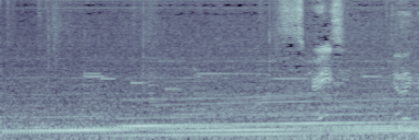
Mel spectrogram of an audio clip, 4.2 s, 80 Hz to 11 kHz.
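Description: Lamborghini Gallardo's V10 engine under hard acceleration, heard from inside the cabin, its pitch climbing slowly as speed builds.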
